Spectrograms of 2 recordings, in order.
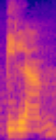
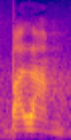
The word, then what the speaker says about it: Balam: hablar con Balam o muchas veces se lo pronuncia se lo pronuncia bilán pero el nombre del de vilam en arameo el nombre que él utilizaba es Balam después vamos a saber por qué en la torá aparece como belam Sí dice vas a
